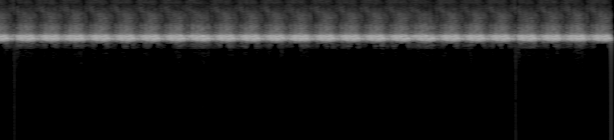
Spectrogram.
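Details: Crickets calling through a still summer night over a farm meadow lit by a full moon: shrill, tightly pulsed chirps at about four per second, steady and uninterrupted apart from two momentary drops.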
